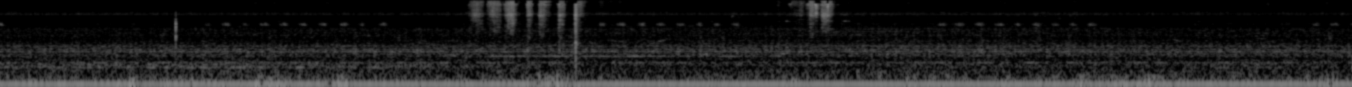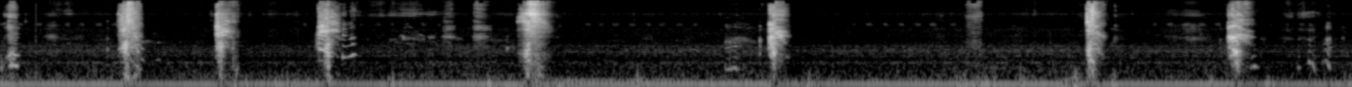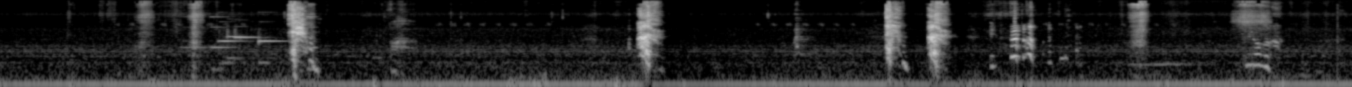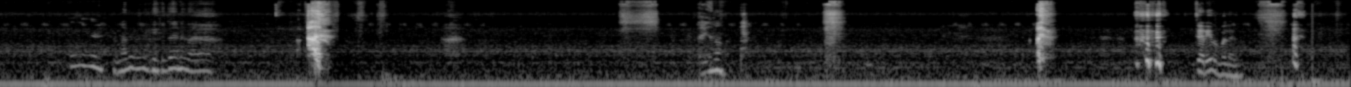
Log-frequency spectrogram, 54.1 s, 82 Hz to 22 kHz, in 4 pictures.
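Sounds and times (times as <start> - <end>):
steady low hum: 0.0 - 54.0
person sneezing: 14.7 - 15.0, 15.7 - 16.0, 18.7 - 19.1, 24.4 - 24.7, 25.8 - 26.1, 28.5 - 30.2, 33.4 - 33.7, 35.9 - 36.6, 43.6 - 44.0, 51.0 - 51.2
faint high chirps: 28.8 - 30.3
person sniffing: 48.8 - 49.0.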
